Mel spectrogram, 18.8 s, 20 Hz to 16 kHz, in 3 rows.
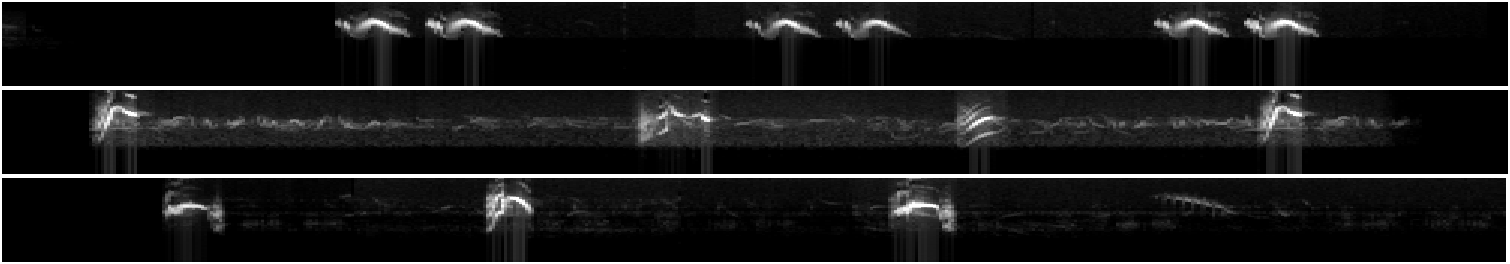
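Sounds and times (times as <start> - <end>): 
Motacilla flava calling: 6.7 - 12.1, 13.2 - 13.5, 14.5 - 14.9, 16.1 - 16.5.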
